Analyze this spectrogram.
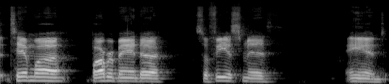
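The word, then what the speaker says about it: Temwa: But yeah, that's and Barbara Banda and Timwa. Did I pronounce that right again? Okay. You got it. Yeah. It's Timwa, Barbara Banda, Sophia Smith, and obviously I'm saving the best for last, Trinity Rodman.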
